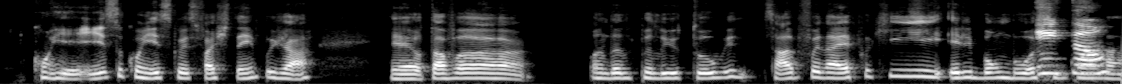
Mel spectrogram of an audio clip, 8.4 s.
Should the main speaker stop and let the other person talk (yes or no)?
no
